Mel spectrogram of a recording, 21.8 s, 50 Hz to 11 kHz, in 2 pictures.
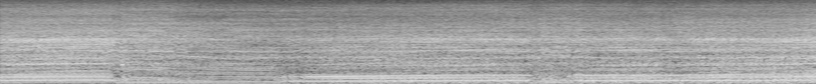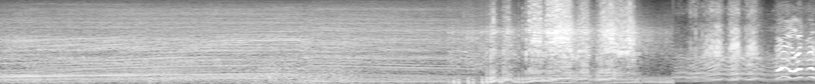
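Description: A Ducati 1199 Panigale motorcycle engine rises and falls through gears while riding, steady onboard drone with repeated revving sweeps, then buffeting wind noise and someone talking near the end.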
